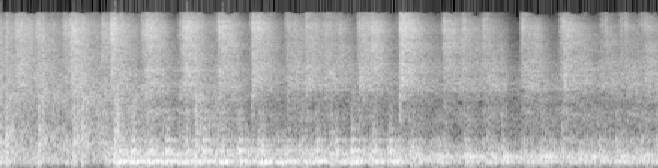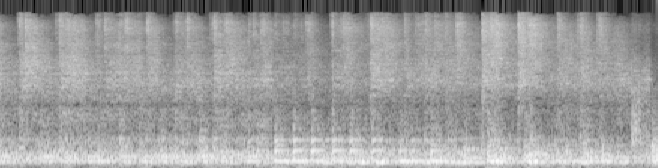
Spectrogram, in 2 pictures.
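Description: War-drum troupe beating large barrel drums in a fast, dense rolling rhythm, with sharp crashing strikes layered over it.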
